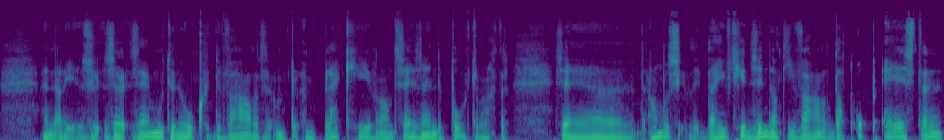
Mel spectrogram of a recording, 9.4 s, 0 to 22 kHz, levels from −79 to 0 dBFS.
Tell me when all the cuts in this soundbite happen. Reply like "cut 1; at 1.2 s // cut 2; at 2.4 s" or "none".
cut 1; at 6.5 s

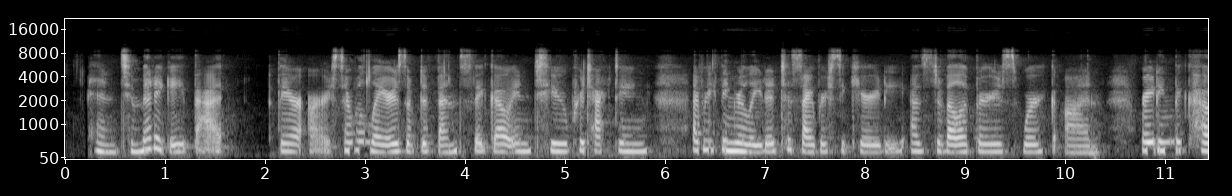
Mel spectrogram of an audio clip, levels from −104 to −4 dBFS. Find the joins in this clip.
none

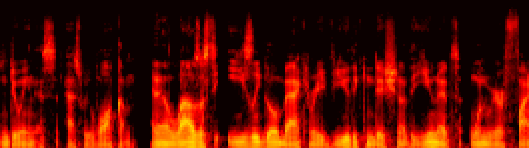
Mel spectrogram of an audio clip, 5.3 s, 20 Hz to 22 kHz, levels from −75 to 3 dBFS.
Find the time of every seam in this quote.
cut 1; at 1.4 s

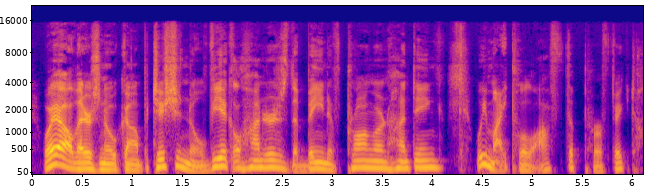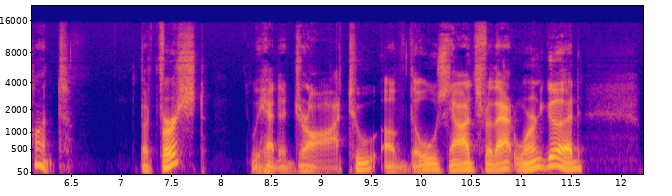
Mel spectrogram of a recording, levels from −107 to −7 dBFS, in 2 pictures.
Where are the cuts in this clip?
cut 1; at 4.8 s // cut 2; at 10.3 s

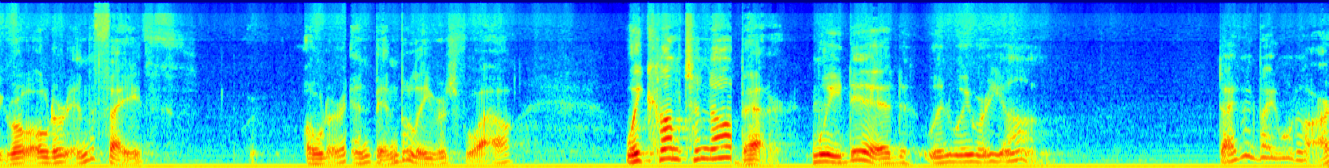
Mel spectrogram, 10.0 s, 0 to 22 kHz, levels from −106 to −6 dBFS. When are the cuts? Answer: cut 1; at 2.6 s // cut 2; at 5.5 s // cut 3; at 6.1 s

